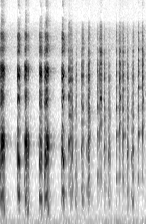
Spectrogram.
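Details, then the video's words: Chukar partridge call, loud doubled clucks at first, then speeding into a faster rattling run of short chuck notes. "chakor ki awaz best sound partridge صدای کبک ذرک اواز صوت الحجل"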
